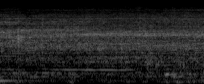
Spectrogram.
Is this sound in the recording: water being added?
yes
